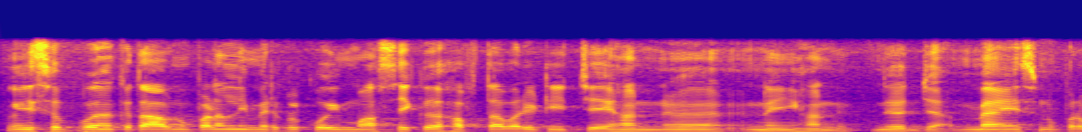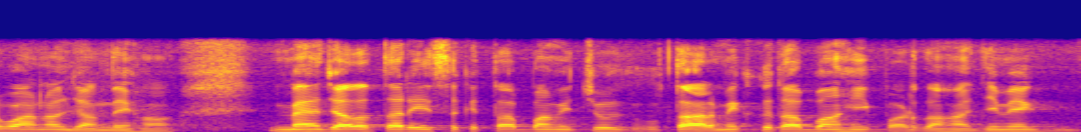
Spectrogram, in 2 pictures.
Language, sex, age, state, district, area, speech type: Punjabi, male, 30-45, Punjab, Bathinda, urban, spontaneous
